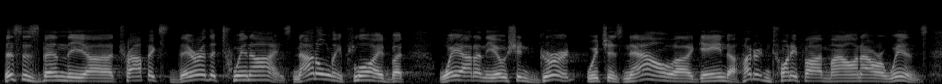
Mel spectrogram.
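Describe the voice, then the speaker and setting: A man's voice: a little high, lively intonation, moderate pace. A man with an American accent giving an ad-libbed, conversational TV weather report, explaining satellite maps with emphasis. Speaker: TV weather forecaster.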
